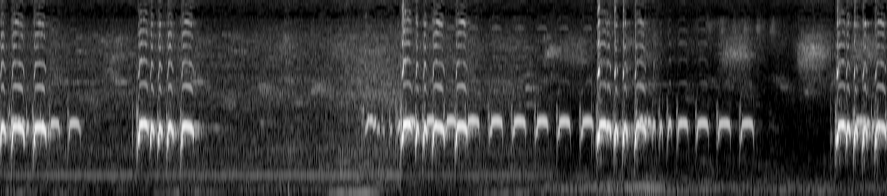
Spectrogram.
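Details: Local zebra dove with a big voice, meant to prompt other doves to sing: clusters of rapid clipped coos separated by quiet gaps, including a long even run in the middle, with low background rumble.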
